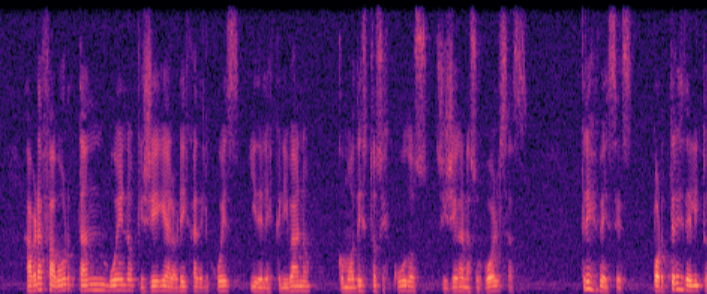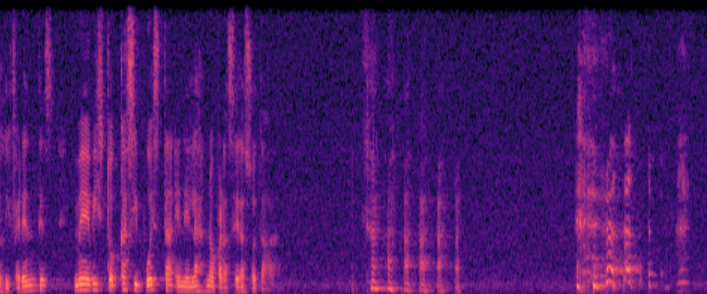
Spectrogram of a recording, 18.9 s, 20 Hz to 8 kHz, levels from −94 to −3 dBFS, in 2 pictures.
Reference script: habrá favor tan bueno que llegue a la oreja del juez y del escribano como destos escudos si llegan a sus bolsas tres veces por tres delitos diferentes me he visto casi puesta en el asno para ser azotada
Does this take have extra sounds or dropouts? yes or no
yes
